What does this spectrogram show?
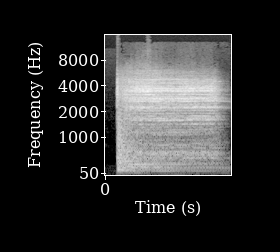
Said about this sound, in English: All right, that's a submarine, and I just want to make sure everybody knows what that sound is.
